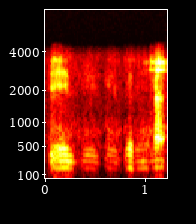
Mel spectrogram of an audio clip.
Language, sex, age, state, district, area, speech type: Tamil, male, 30-45, Tamil Nadu, Madurai, urban, conversation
